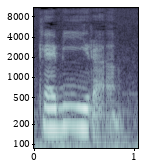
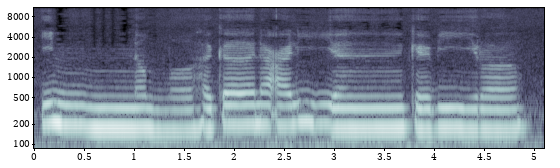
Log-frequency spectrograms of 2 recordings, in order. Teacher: Terdapat 1 sahaja khilaf pada perkataan kabira. Warsh membaca dengan tarqiq ra, kabira.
